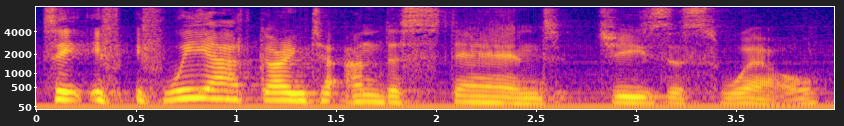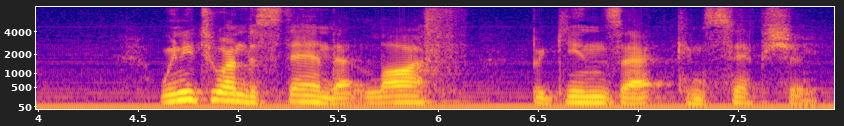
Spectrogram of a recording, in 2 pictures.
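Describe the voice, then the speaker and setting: A man's voice: medium pitch, lively intonation, unhurried, a little hiss or hum. A man preaching a sermon to a congregation in church, repeating key phrases for emphasis and calling on listeners to respond. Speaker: pastor.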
